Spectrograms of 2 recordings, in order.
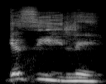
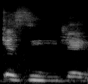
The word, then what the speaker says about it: Gezile: Gezile. Gezile. Yeah? Thick sound. Oh. But I just don't know how to pronounce it.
